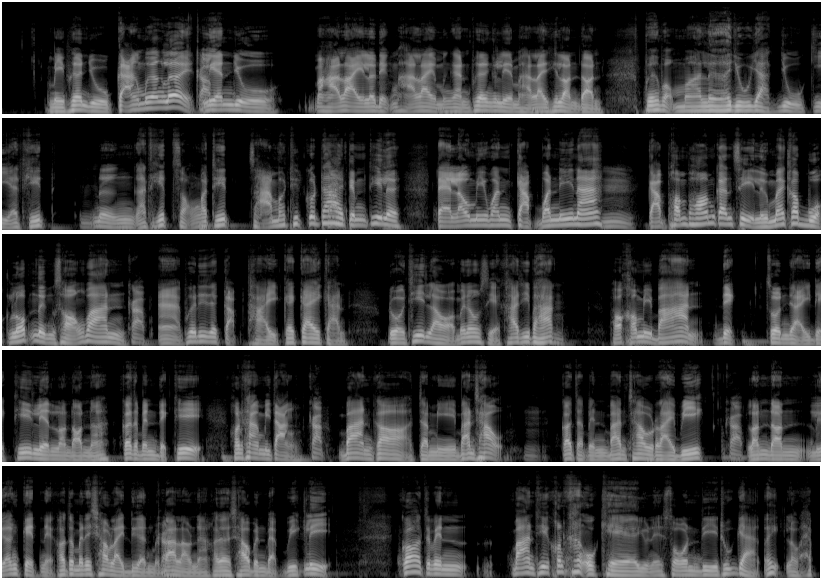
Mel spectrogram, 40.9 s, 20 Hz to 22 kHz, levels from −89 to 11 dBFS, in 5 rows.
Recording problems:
none

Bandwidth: 18.5 kHz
